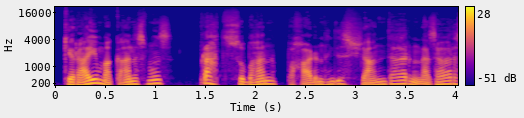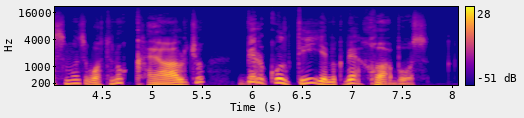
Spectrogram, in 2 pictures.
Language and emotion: Kashmiri, happy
